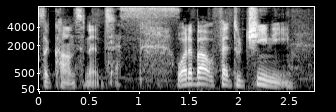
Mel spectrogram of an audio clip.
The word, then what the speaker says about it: fettuccine: mushroom sauce, but the prawn fettuccine is also very nice.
